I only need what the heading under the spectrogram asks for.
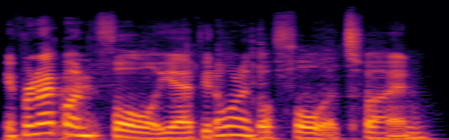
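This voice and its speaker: A woman's voice: low-pitched, expressive, rapid-fire, no room sound. A woman hosting a casual livestream, talking in a playful, teasing way. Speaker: livestream host.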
